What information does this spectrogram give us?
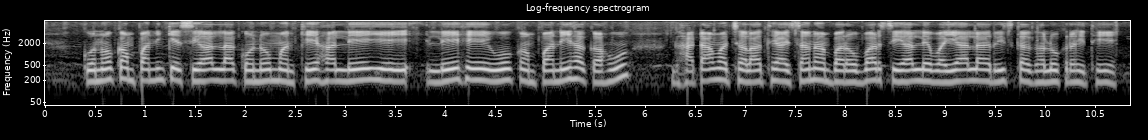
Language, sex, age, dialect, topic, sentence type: Chhattisgarhi, male, 18-24, Eastern, banking, statement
